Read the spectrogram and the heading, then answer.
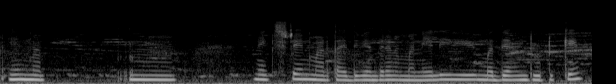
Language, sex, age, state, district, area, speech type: Kannada, female, 18-30, Karnataka, Mandya, rural, spontaneous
